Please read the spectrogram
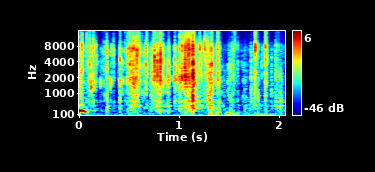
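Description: The metallic foil wrapper of a 2020-21 Panini Prizm basketball card pack being torn open and crinkled by hand: a dense crackling rip, loudest in the first second and thinning out near the end.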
